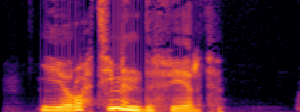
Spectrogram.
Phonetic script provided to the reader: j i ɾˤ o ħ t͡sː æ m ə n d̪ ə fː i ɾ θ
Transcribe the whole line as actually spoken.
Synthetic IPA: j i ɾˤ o ħ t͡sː i m ə n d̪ ə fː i ɾ θ

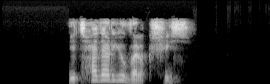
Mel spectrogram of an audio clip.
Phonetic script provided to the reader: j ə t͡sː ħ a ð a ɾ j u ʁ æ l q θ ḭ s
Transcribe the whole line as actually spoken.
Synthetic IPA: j ə t͡sː ħ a ð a ɾ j u v æ l q ʃ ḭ s

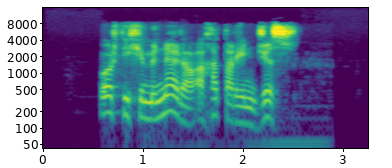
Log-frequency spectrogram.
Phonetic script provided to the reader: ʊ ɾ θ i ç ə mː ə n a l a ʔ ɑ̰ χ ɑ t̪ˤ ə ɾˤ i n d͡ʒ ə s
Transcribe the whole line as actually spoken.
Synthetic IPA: ʊ ɾ θ i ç ə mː ə n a ɾ a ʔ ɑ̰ χ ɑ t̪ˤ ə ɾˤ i n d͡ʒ ə s

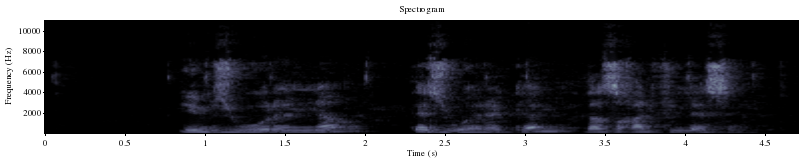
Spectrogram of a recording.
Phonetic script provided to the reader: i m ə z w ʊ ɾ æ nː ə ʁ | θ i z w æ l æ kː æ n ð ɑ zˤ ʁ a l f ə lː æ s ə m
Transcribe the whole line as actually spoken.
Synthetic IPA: i m ə z w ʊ ɾ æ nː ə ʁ | θ æ z w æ ɾ æ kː æ n ð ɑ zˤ ʁ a l f ə lː æ s ə n

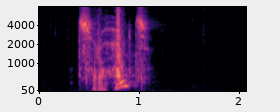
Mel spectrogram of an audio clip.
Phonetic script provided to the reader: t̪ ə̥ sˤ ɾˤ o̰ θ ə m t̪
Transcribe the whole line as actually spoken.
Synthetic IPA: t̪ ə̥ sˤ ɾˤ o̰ ħ ə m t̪

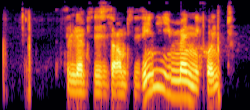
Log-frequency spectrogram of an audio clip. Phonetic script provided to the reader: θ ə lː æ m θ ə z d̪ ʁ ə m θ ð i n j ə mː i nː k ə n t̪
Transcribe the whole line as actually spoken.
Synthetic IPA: θ ə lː æ m θ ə z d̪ ʁ ə m θ ð i n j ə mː æ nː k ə n t̪

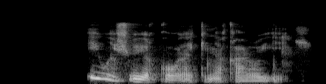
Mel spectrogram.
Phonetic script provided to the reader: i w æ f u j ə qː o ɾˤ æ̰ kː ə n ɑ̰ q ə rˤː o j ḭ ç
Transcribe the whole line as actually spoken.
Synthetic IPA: i w æ ʃ u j ə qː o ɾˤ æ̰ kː ə n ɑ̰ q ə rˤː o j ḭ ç

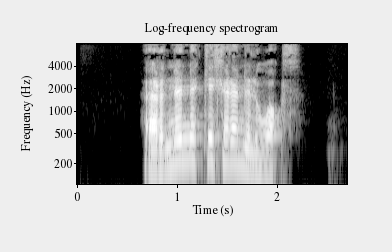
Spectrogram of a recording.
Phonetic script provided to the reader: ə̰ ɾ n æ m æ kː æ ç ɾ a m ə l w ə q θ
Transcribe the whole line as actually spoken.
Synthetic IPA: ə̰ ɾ n æ n æ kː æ ç ɾ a n ə l w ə q θ

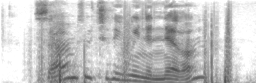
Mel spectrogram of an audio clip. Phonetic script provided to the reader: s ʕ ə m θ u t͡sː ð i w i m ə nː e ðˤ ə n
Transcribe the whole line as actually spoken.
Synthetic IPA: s ʕ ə m θ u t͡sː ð i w i n ə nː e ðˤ ə n

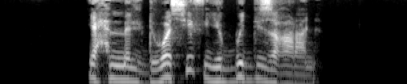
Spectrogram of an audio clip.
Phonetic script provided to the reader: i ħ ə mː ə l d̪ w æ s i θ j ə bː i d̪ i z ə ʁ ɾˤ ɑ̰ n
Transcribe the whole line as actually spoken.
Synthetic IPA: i ħ ə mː ə l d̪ w æ s i f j ə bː i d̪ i z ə ʁ ɾˤ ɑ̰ n

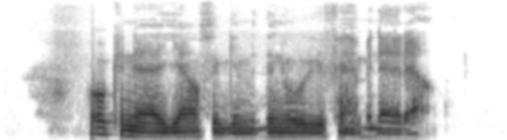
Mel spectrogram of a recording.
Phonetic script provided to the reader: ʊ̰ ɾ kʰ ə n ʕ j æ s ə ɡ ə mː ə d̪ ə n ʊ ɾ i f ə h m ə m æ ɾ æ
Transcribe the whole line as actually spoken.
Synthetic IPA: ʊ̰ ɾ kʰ ə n ʕ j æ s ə ɡ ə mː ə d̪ ə n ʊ ɾ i f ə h m ə n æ ɾ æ

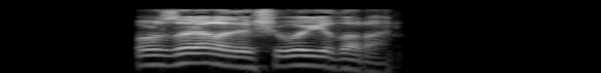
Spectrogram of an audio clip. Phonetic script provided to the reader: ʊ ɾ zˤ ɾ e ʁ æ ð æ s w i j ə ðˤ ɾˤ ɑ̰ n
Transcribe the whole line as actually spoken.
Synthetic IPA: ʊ ɾ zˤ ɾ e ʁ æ ð æ ʃ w æ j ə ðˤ ɾˤ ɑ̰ n

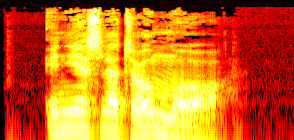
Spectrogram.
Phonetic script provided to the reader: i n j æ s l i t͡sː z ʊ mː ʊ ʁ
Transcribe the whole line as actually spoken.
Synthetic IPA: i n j æ s l æ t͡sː ʕ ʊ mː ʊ ʁ

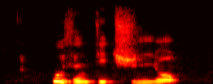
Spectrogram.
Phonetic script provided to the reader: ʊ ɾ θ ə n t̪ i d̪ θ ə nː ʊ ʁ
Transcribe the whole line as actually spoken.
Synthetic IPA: ʊ ɾ θ ə n t̪ i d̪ ʃ ə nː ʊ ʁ

